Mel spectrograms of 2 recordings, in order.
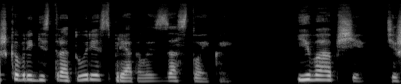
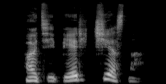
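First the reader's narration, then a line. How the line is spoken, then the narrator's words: Loud, frightening bark. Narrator (Russian): рявкнул он так, что мое сердце от страха чуть из груди не выскочило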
